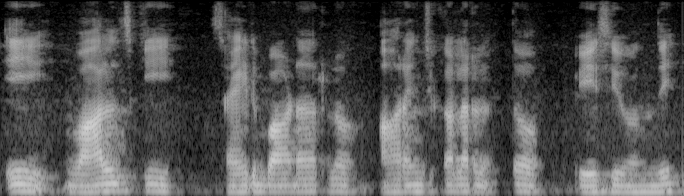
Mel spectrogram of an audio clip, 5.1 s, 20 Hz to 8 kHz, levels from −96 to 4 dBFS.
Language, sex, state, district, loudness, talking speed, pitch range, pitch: Telugu, male, Telangana, Hyderabad, -22 LUFS, 115 wpm, 95-100 Hz, 95 Hz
